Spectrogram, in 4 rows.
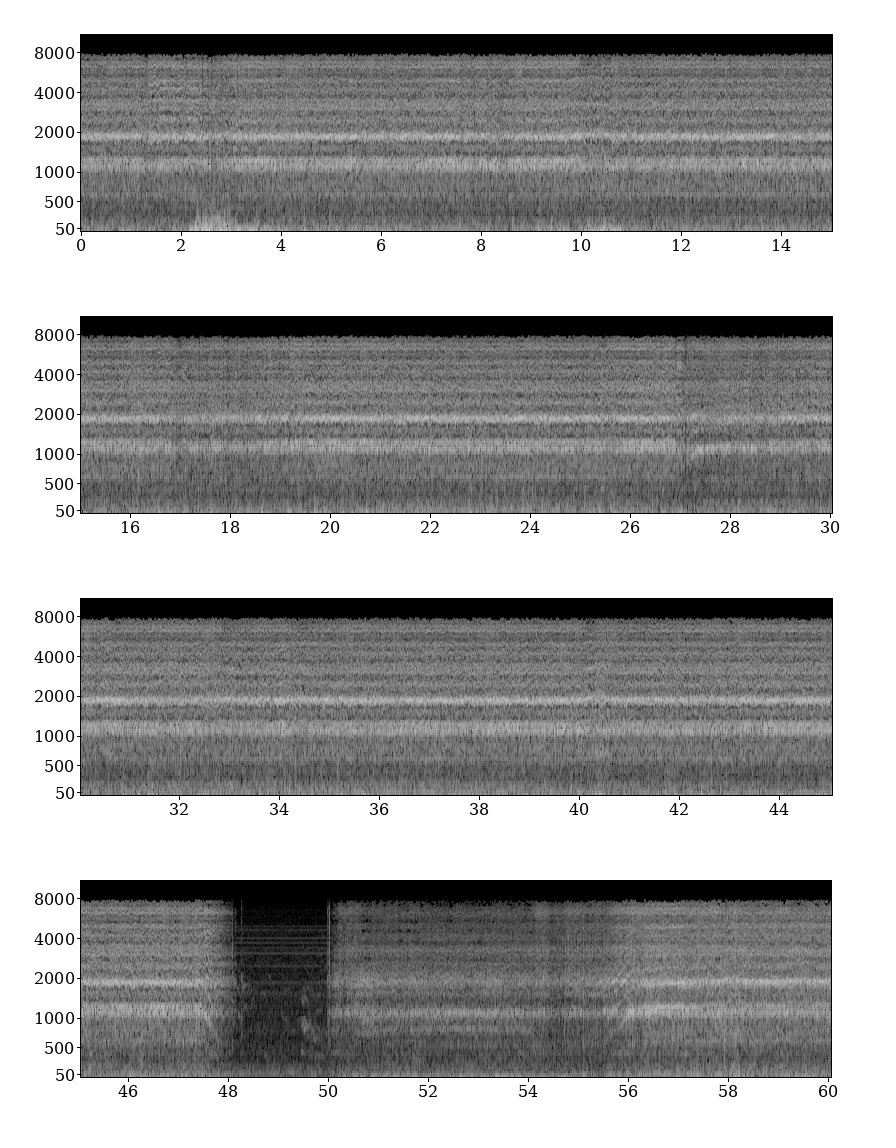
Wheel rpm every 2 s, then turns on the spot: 160, 160, 160, 160, 160, 160, 160, 160, 160, 160, 160, 160, 160, 150, 160, 160, 160, 160, 160, 160, 160, 160, 160, 130, 0, 60, 70, 80, 150, 160.
none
